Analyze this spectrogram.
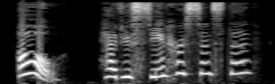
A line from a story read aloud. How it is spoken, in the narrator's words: exclaimed Sara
